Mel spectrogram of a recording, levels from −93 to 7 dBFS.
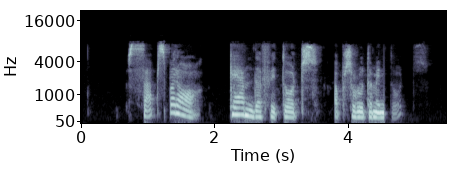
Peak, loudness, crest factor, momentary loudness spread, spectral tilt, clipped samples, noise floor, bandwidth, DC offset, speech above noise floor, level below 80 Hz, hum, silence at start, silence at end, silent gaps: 0 dBFS; -15 LUFS; 16 dB; 8 LU; -4 dB/octave; under 0.1%; -73 dBFS; 8.2 kHz; under 0.1%; 58 dB; -54 dBFS; none; 0.7 s; 0.7 s; none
